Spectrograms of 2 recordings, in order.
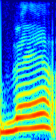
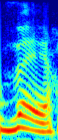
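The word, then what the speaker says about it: vair: pourquoi cette confusion donc le mot vert v et vert ve se prononcent de la même façon, il pense que c'est une erreur de traduction.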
